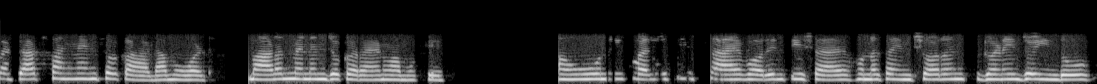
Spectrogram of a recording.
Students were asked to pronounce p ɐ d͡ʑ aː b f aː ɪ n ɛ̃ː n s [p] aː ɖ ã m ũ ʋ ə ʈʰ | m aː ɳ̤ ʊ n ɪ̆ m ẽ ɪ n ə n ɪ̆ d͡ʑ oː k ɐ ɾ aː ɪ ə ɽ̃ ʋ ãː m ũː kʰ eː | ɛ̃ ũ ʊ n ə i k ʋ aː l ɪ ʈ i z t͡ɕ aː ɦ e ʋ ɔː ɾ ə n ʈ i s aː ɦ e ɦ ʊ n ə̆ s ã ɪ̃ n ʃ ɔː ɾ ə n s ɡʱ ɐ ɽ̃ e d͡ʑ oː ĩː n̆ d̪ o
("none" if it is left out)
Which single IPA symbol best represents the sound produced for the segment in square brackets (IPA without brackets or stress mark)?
k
